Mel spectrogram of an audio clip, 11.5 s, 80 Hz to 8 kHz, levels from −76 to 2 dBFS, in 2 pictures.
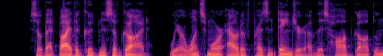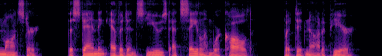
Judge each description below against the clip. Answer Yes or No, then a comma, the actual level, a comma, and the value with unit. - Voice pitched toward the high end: No, very low, 90 Hz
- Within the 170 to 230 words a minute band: No, average, 160 wpm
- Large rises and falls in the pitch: No, average, 3.6 semitones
